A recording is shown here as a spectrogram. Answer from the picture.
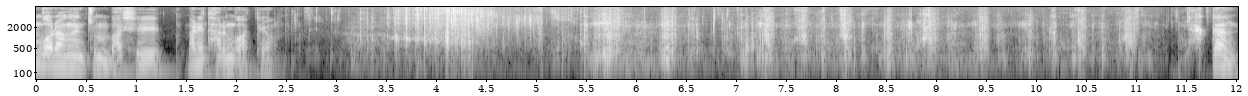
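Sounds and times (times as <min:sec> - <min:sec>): crunchy chewing: 0:02.5 - 0:11.7
crunchy bite into fried chicken: 0:02.6 - 0:11.6.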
